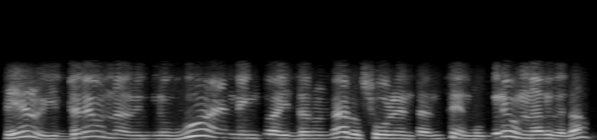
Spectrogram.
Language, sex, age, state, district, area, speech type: Telugu, male, 18-30, Telangana, Warangal, rural, conversation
